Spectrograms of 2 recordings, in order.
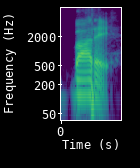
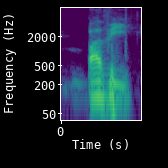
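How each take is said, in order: First: The d is made with the tongue in. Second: The d is made with the tongue out. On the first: The speaker calls it right. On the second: The speaker calls it wrong. "sacando la lengua"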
